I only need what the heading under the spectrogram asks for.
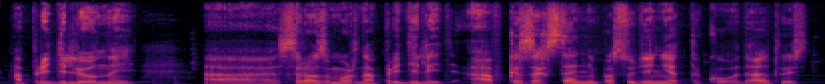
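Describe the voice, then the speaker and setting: Low-voiced man hosting a podcast. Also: brisk, dry recording. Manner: relaxed, prompting questions, colloquial. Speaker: podcast host. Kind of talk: casual interview talk.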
